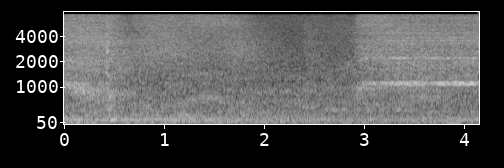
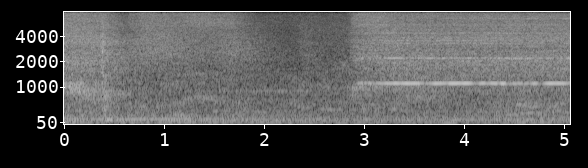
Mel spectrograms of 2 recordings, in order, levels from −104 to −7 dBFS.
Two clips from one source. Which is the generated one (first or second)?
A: first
